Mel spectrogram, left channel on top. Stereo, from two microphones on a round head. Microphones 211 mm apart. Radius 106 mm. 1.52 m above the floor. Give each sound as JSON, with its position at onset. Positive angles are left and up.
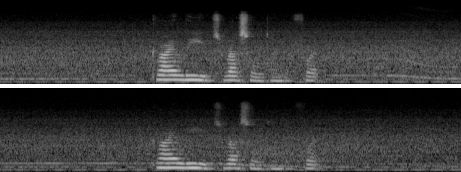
{"t": 1.5, "sound": "a woman speaking", "side_deg": 75, "distance_m": 1.1}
